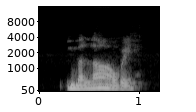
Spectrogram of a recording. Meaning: A country in Southern Africa. Official name: Republic of Malawi
- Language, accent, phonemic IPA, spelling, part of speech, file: English, Southern England, /məˈlɑːwi/, Malawi, proper noun, LL-Q1860 (eng)-Malawi.wav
